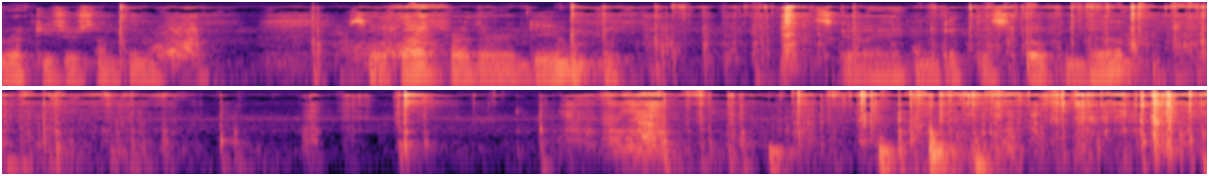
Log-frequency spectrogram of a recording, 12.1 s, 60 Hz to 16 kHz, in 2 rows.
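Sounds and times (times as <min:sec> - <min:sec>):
shrink wrap crinkling: 0:03.2 - 0:12.0.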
